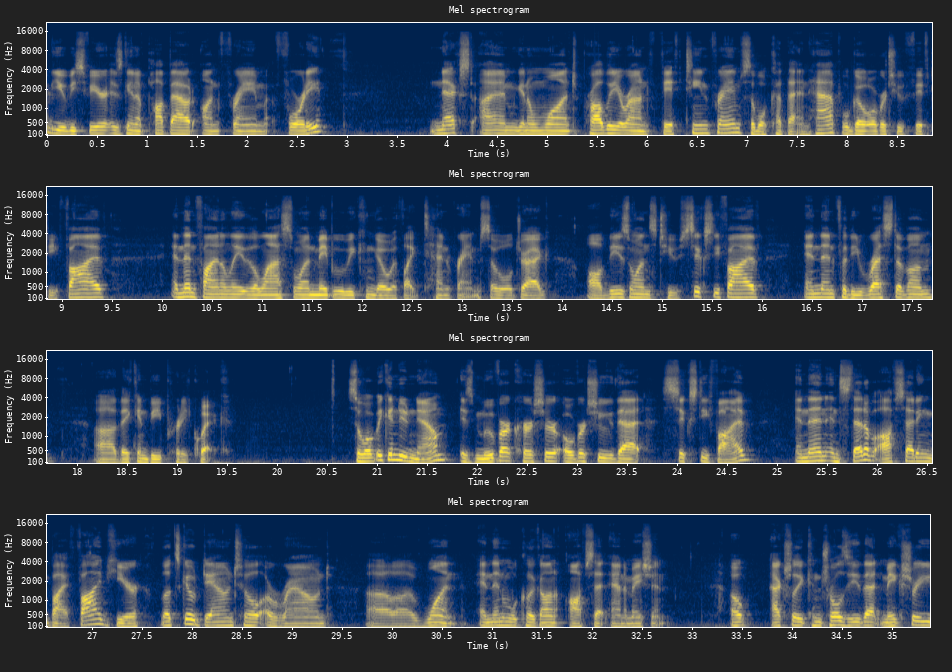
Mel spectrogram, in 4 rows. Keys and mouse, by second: 0.3 click, 3.6 middle click, 4.2-5.2 drag, 5.6 middle click, 7.2 g, 10.0 middle click, 10.7-11.9 drag, 12.2 middle click, 14.2 g, 21.3 middle click, 22.8 click, 25.0 middle click, 27.5-30.4 drag, 31.6 click, 33.3 ctrl+z.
